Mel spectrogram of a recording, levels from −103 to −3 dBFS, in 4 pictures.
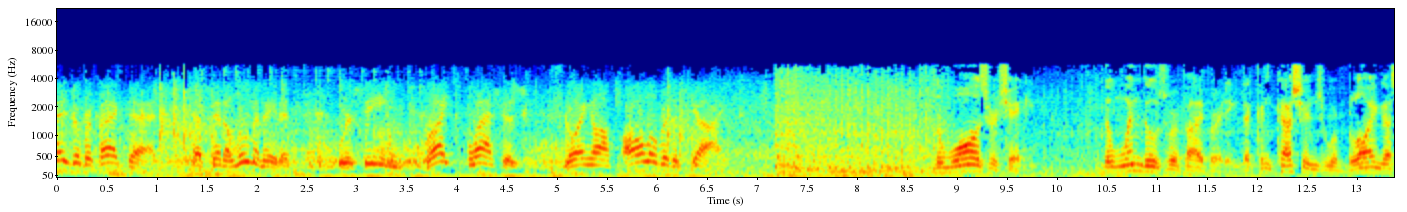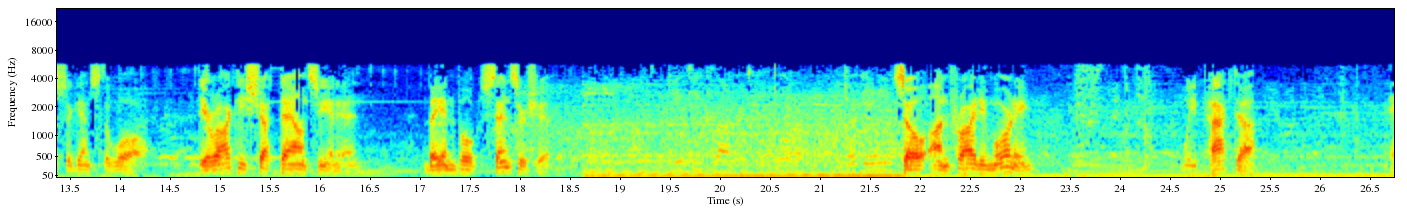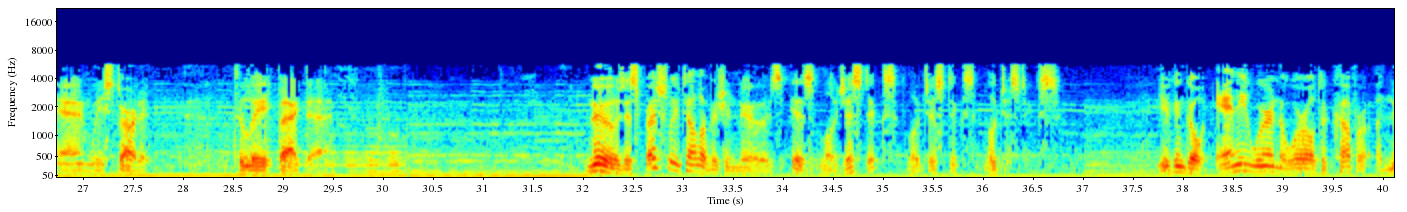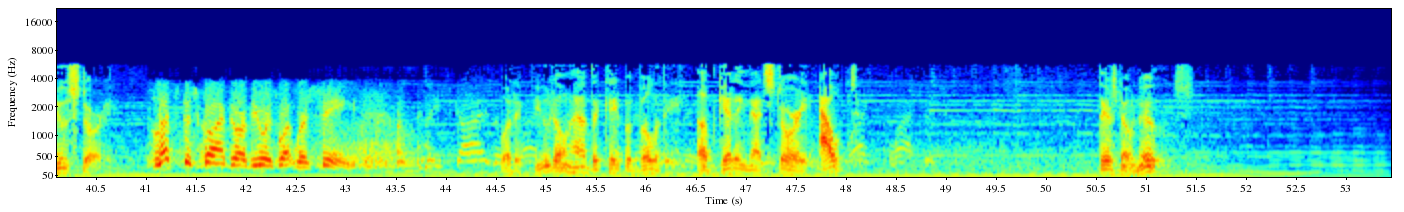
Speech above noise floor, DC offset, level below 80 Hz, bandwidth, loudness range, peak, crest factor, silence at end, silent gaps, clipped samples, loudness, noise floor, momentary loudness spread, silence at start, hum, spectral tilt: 31 dB; under 0.1%; -42 dBFS; 6 kHz; 6 LU; 0 dBFS; 24 dB; 1.35 s; none; under 0.1%; -24 LUFS; -54 dBFS; 19 LU; 0 s; none; -3.5 dB/octave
